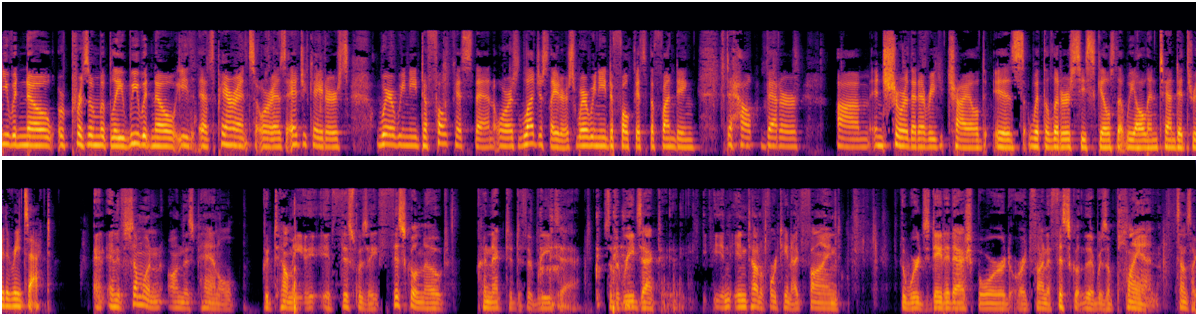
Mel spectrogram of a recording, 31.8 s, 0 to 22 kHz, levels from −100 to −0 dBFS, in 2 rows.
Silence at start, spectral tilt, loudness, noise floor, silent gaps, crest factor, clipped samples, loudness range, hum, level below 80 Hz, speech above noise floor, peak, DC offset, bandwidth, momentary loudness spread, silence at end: 0 s; -4 dB/octave; -20 LUFS; -64 dBFS; 16.89-16.95 s, 22.11-22.24 s; 20 dB; under 0.1%; 9 LU; none; -52 dBFS; 43 dB; 0 dBFS; under 0.1%; 11.5 kHz; 14 LU; 0 s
